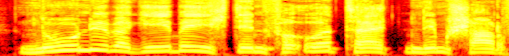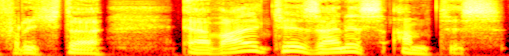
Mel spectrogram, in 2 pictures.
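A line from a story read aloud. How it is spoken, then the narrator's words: Prosecutor speaking loudly. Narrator (German): sagt laut der Staatsanwalt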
